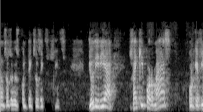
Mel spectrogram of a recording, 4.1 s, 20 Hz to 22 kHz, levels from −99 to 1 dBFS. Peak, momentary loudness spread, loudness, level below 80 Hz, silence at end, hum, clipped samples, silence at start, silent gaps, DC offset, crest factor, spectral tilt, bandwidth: -4 dBFS; 18 LU; -20 LUFS; -76 dBFS; 0 s; none; under 0.1%; 0 s; none; under 0.1%; 16 dB; -5 dB/octave; 8 kHz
